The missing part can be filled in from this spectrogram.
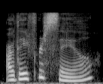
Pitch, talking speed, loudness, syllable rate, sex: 230 Hz, 235 wpm, -14 LUFS, 5.6 syllables/s, female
